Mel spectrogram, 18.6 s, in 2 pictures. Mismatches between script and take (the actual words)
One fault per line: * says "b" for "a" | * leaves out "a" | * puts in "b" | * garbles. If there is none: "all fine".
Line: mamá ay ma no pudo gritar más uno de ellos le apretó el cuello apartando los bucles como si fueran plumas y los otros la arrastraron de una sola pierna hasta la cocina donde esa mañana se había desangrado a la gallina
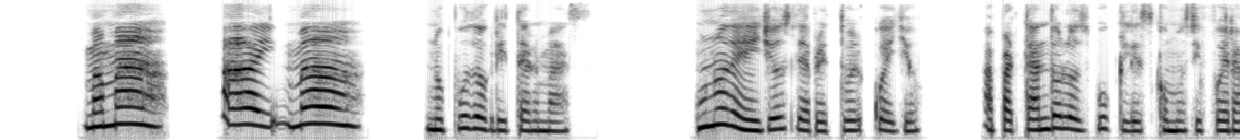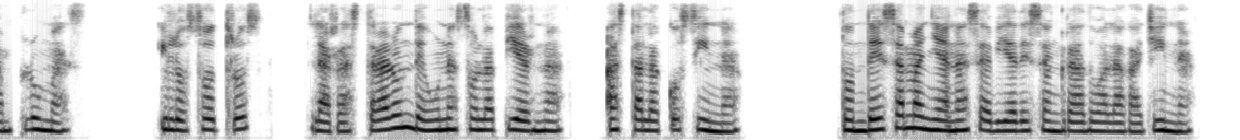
all fine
